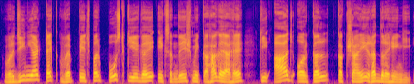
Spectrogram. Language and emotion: Hindi, neutral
